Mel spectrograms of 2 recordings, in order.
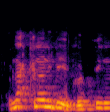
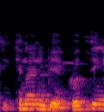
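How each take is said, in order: First: "only" pushed higher and louder, said fast; emphatic. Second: Said in the usual way. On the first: Real, not acted. Insisting to the listener that it helps. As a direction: drive the point home on "only". First take, the emphatic one.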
